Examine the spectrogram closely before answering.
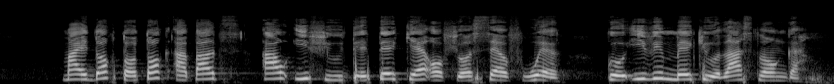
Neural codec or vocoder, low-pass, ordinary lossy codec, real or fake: none; 9.9 kHz; MP3, 48 kbps; real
